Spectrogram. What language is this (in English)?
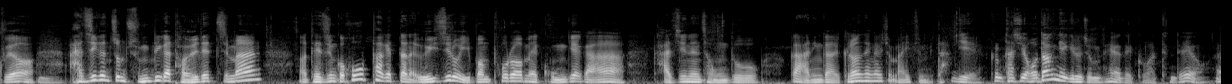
Korean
